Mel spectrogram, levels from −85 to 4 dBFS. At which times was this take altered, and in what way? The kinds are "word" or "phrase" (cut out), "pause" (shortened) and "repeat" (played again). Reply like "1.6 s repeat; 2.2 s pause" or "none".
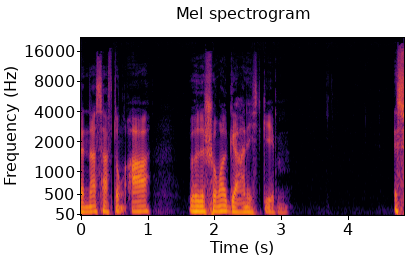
none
